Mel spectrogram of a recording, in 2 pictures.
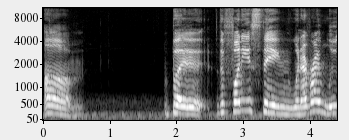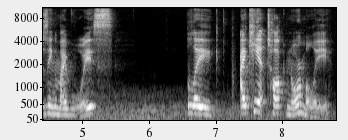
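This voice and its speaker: Gaming live from her bedroom, a young adult woman chats in a giggly, meandering way full of fillers. Her medium-pitched voice is expressive and unhurried, though a little tired from having lost it lately.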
